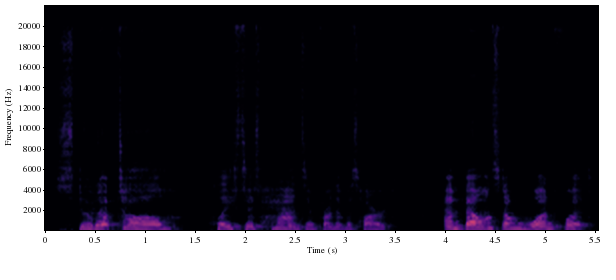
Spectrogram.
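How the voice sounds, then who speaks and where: Female storybook narrator, unhurried, slightly high-pitched. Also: darkish tone. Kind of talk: children's storybook reading.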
